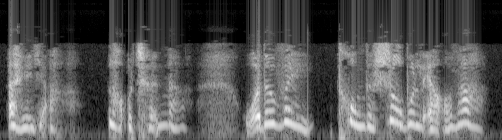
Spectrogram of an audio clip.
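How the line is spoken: Wailing in pain. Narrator (Chinese): 李汉祖哀哀地哭出声来

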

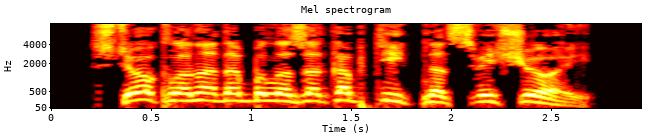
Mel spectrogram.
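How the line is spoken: Shouted downward. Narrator (Russian): крикнул Александр вниз

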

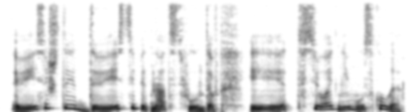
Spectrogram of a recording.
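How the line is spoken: Doctor's chuckle. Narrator (Russian): доктор хохотнул

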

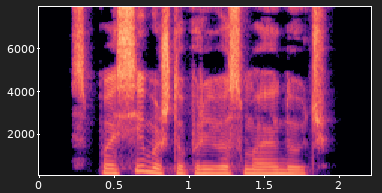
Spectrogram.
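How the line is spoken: Dry. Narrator (Russian): сухо сказал он

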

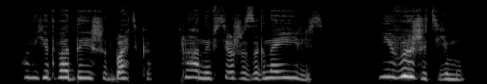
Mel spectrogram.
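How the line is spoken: Sobbing. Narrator (Russian): Всхлипнула девушка

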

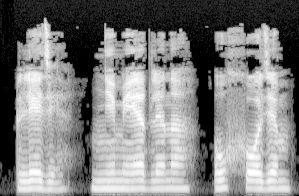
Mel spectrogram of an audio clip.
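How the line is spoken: Through clenched teeth. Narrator (Russian): Сжав зубы, процедил Урсул

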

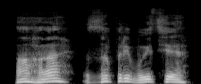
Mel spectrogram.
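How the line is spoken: Bewildered smiling. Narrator (Russian): Растерянно улыбался он

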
